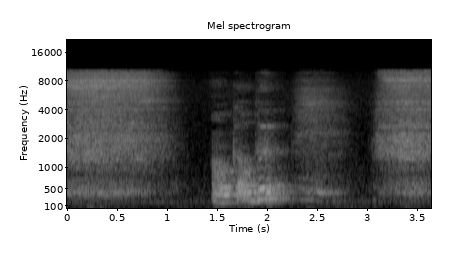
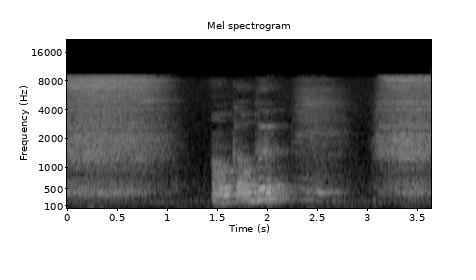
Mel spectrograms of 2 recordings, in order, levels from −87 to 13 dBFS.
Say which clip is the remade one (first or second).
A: second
